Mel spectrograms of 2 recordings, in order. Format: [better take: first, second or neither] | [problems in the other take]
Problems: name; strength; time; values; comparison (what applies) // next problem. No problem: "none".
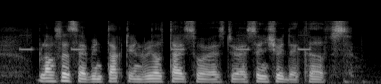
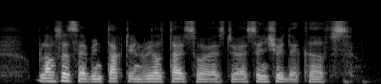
second | background sound (Microwave oven); 19 dB below the speech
